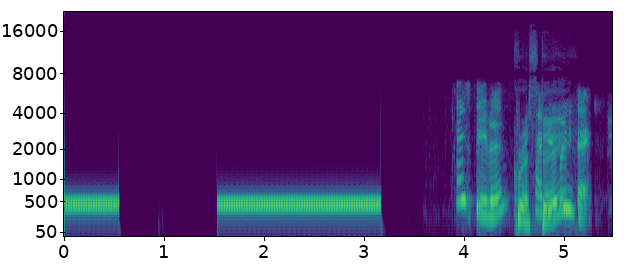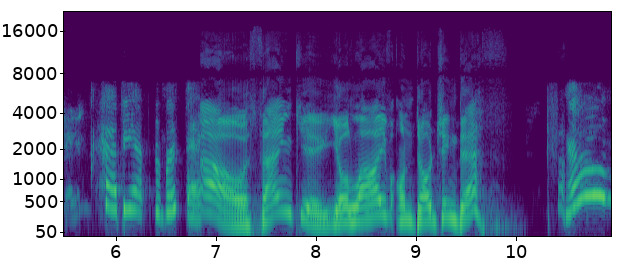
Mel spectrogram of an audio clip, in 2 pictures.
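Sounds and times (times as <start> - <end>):
telephone ringback tone through a mixer: 0.0 - 0.6, 1.5 - 3.2
speech: 4.2 - 9.8, 10.4 - 10.9.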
